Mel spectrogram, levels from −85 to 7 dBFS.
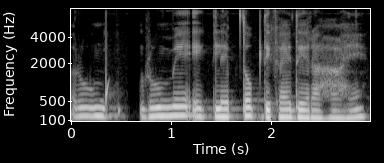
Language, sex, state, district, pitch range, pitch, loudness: Hindi, female, Arunachal Pradesh, Lower Dibang Valley, 150-175 Hz, 160 Hz, -15 LUFS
